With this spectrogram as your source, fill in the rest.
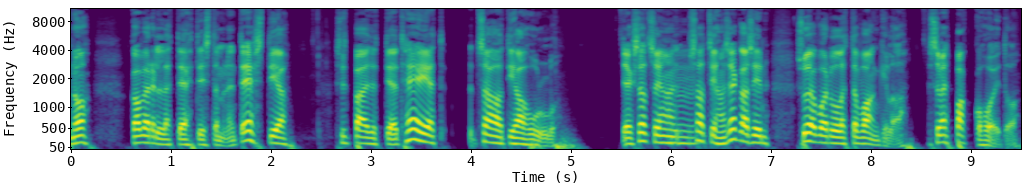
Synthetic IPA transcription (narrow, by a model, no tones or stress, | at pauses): no | kɑʋeɾilːet̪t̪eht̪ˑiːsi̥t̪æmːø̰nḛnt̪est̪ijɑ | sit̪̚pæːt̪et̪ːiːet̪heiet̪ | sɑhɑt̪ihɑhulːṵ | eksɑt̪siɑsɑt̪ːsihɑ̃nsekɑsin | sueʋoˑdelːɑsi̥t̪ːˑæʋɑŋkilɑ̰ːjɑsemet̪̚pɑkːoho̰it̪o̰ɑ̰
